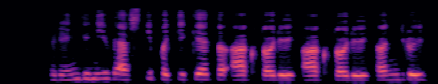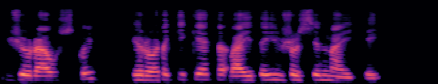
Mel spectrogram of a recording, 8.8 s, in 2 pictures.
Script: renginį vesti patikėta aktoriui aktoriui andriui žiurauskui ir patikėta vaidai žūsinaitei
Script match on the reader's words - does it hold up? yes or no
yes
